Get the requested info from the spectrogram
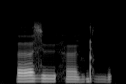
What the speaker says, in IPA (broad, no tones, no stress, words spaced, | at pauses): ɐːzʉːhɐ̃ː ɾṳɖʱṳ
